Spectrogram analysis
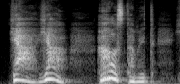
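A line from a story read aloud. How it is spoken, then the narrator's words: Old people gasping. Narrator (German): japsten die drei Alten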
